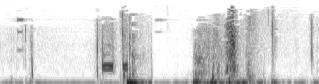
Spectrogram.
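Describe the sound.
Touch-tone telephone keypad beeps for a prank call, a few short dialing tones among handling clicks and rustles, with quieter noises between them.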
